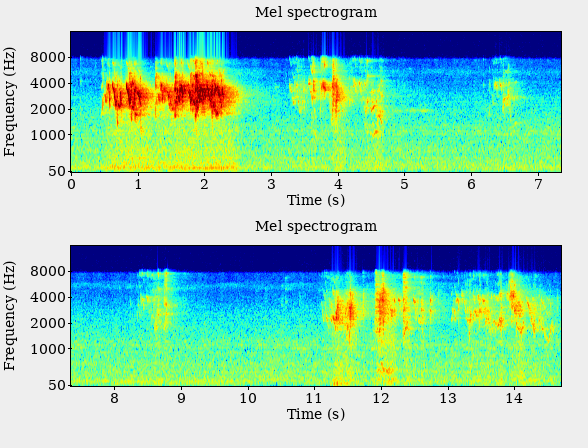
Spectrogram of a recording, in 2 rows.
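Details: A budgerigar at a breeding cage, where chicks began hatching from the eggs after 18 days, chirps in bursts of high, scratchy chattering notes separated by short silences.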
